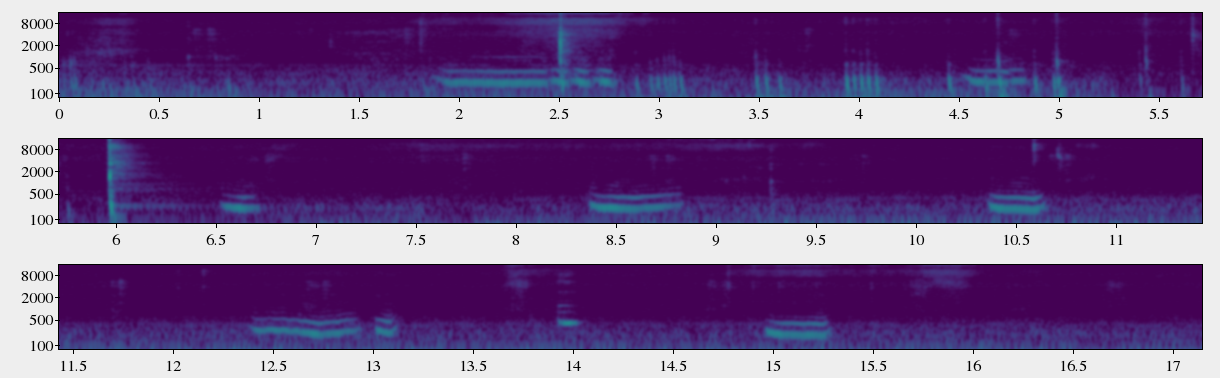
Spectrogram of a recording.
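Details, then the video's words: Sleeping domestic cat snoring indoors: short nasal, harmonic snores recur roughly every two seconds, some with a slight wavering pitch, over low room hum with scattered clicks and handling knocks. "Just sleeping while waiting and 💤 snoring"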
